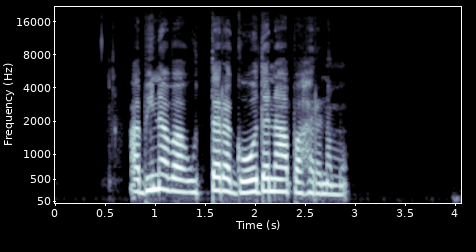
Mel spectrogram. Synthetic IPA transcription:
ɐbʱinɐʋɐut̪ːɐɾɐɡoːd̪ɐnaːpɐɦɐɾɐɳɐmu

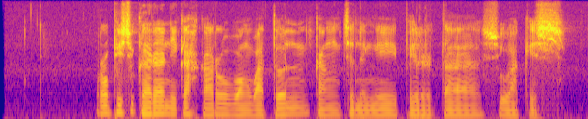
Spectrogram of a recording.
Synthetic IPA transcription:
rob̥i̤suɡ̥ä̤ɾanikahkaɾowɔŋwad̪̥ɔ̤nkaŋd̥ʒ̥ə̤nəŋeb̥ɛ̤rt̪asuwaɡ̥ɪs

